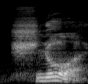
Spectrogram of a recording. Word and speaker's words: Schnor: time, but my name is very hard to pronounce. So if you're out there, my name, William, is Schnorr.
